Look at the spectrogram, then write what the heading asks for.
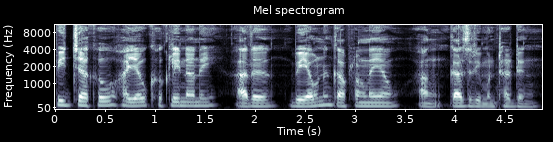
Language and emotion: Bodo, sad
